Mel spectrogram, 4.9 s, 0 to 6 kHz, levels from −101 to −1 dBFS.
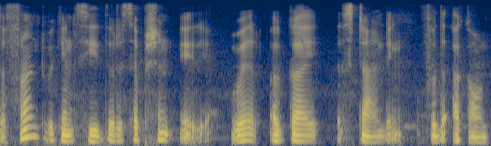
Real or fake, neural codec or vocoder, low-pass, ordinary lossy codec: real; none; 5.4 kHz; none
